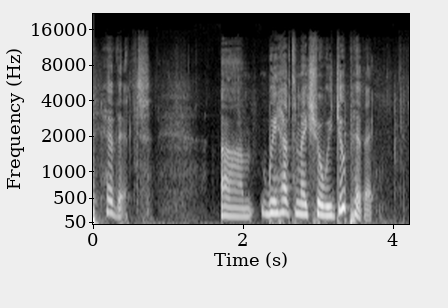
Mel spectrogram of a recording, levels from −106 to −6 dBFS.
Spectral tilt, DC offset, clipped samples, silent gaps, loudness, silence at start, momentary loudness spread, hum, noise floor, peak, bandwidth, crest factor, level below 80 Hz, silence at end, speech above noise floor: -6 dB/octave; under 0.1%; under 0.1%; none; -24 LUFS; 0 s; 18 LU; none; -60 dBFS; -6 dBFS; 14 kHz; 18 dB; -44 dBFS; 0.5 s; 36 dB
